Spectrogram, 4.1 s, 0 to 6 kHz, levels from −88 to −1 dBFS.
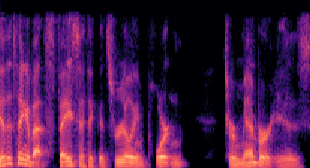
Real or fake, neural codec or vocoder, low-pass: real; none; 5.4 kHz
